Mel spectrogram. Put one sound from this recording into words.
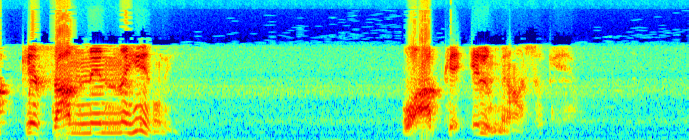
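A middle-aged man speaks emphatically into a close microphone, with pauses.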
